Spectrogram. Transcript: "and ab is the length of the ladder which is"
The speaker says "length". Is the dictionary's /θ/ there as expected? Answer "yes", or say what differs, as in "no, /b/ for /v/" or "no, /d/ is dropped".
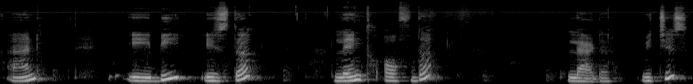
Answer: no, /t/ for /θ/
